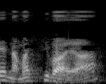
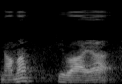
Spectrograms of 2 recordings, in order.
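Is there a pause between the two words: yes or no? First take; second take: no; yes. First: It is said joined, with no pause. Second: There is a breath between the two words.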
